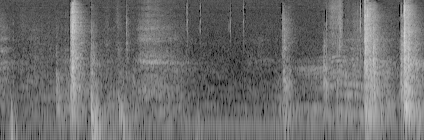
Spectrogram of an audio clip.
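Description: A few sharp clicks and knocks, two close together about three-quarters of a second in and more near the end, over a low steady hum.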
